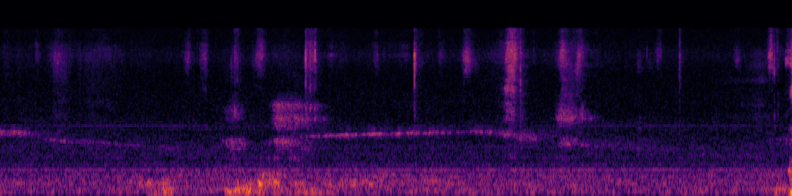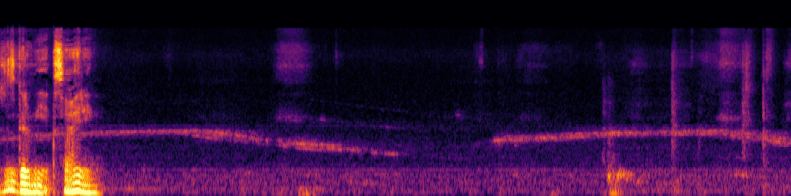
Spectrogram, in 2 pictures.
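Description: Thin wire scrapes and rustles softly between fingers.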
